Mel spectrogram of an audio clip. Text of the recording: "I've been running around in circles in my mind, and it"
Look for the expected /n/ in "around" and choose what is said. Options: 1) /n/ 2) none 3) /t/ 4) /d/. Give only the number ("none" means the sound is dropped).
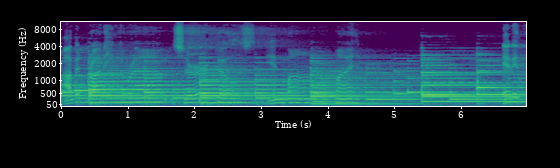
1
